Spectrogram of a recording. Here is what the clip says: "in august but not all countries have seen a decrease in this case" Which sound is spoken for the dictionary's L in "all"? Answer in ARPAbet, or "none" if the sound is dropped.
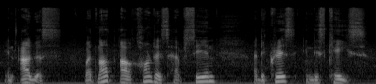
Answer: W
